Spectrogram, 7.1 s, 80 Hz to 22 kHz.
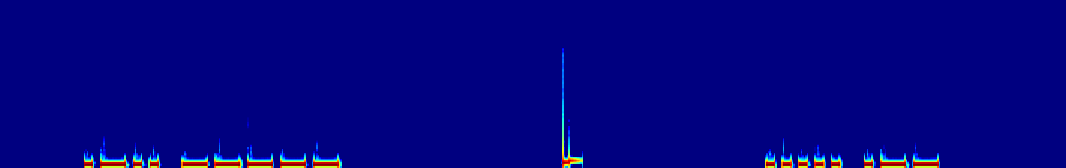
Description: Morse code, heard as a keyed tone, about 22 wpm, 700 Hz. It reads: L 0 5 W
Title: Single-Letter Single-Number 22wpm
